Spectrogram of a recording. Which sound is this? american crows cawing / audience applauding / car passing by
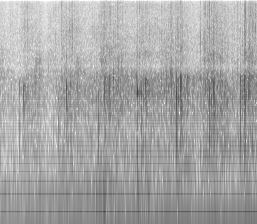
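audience applauding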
